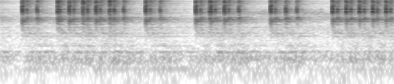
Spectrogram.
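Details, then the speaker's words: AC unit, motor already replaced: rapid bursts of sharp metallic ratcheting clicks every half second from inside the unit while the fan stays still, stopping once fan runs; cause unclear. "this sound will continue until the fan comes on and it stops it's not coming from here it's coming from inside"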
